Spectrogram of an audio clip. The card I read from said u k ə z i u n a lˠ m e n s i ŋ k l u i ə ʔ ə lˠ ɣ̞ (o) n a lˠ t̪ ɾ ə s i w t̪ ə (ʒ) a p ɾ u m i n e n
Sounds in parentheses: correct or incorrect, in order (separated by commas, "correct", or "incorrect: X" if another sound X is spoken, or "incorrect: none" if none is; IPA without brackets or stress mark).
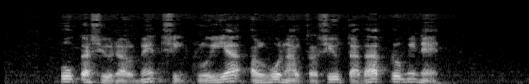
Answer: incorrect: u, incorrect: ð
